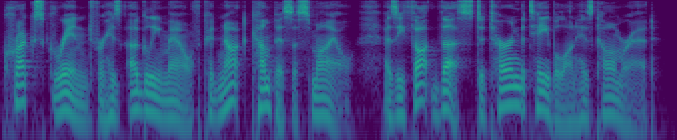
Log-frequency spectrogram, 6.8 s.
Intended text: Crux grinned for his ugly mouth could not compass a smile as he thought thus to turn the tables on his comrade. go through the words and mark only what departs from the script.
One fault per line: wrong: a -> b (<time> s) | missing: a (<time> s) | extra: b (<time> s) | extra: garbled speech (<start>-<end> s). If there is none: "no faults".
wrong: tables -> table (5.2 s)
